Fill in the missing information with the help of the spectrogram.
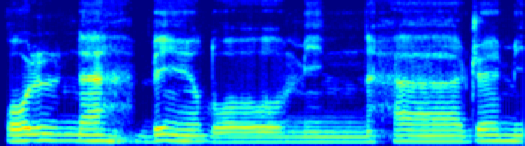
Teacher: Buradaki N'yi uzatmadan hemen H'ye cezimliyoruz. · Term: izhar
